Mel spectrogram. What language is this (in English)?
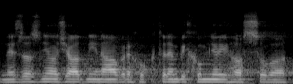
Czech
